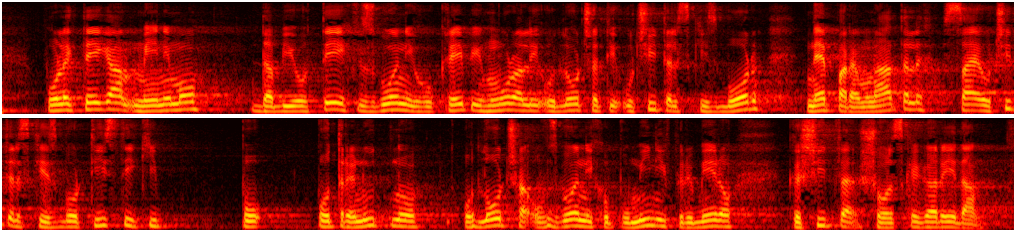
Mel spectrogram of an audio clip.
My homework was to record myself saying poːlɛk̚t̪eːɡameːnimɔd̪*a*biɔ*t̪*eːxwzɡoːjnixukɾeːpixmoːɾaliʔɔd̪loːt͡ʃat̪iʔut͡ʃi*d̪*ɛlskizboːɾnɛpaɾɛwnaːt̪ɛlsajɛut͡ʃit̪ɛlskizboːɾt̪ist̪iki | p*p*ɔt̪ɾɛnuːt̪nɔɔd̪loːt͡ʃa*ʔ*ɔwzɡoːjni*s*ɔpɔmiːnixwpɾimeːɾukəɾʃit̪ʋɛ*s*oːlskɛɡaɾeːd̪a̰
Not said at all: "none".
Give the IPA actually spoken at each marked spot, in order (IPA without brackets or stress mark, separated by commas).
a, t̪, t̪, p, ʔ, x, ʃ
